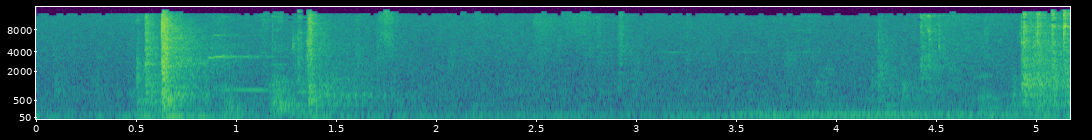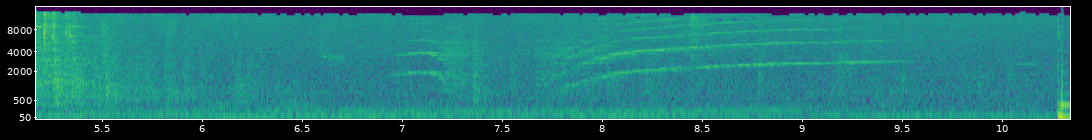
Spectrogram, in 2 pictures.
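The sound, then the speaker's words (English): A few sharp metallic clicks like a lock being worked, followed by a door at the council chambers swinging open with a rushing sweep and a short rising creak. “So if the commissioner give me just one second, let me unlock a door”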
